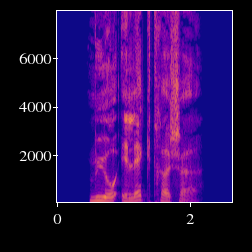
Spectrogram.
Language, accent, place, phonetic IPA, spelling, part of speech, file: German, Germany, Berlin, [myoʔeˈlɛktʁɪʃə], myoelektrische, adjective, De-myoelektrische.ogg
- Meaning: inflection of myoelektrisch: 1. strong/mixed nominative/accusative feminine singular 2. strong nominative/accusative plural 3. weak nominative all-gender singular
